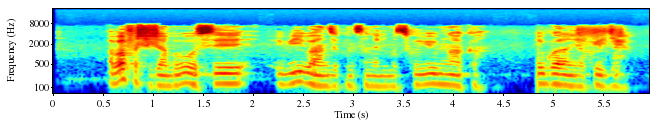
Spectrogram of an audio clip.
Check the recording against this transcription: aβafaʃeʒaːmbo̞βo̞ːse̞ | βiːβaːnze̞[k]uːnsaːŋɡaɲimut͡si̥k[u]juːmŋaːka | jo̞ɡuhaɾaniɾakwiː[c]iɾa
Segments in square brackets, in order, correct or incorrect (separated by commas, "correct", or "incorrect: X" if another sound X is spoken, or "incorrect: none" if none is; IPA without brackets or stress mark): correct, incorrect: o, incorrect: ɟ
